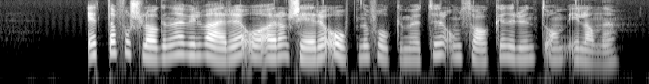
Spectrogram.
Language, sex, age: Norwegian, female, 29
